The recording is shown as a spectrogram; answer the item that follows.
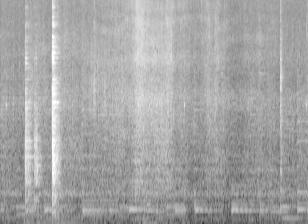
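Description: Two clinks of a utensil against a stainless steel cooking pot, about half a second and one second in, the second louder, followed by the faint sizzle of beef and vegetables frying in the pot.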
